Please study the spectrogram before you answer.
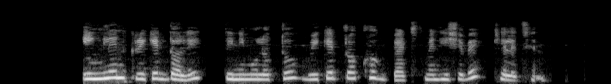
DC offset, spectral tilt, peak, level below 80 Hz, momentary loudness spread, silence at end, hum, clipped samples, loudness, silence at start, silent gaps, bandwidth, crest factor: under 0.1%; -6 dB/octave; -2 dBFS; -60 dBFS; 12 LU; 0.65 s; none; under 0.1%; -15 LUFS; 0.85 s; 2.07-2.24 s, 4.87-4.93 s; 7.6 kHz; 14 dB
